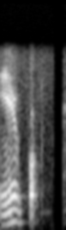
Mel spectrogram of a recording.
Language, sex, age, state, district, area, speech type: Assamese, male, 60+, Assam, Darrang, rural, conversation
